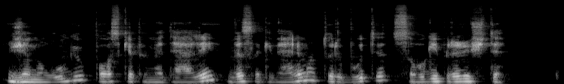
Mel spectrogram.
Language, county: Lithuanian, Klaipėda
